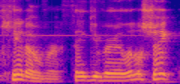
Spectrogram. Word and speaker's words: Kitover: He's right at the election ballot with his family voting for John Kitterman. That's weird. It's pronounced Kitover.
